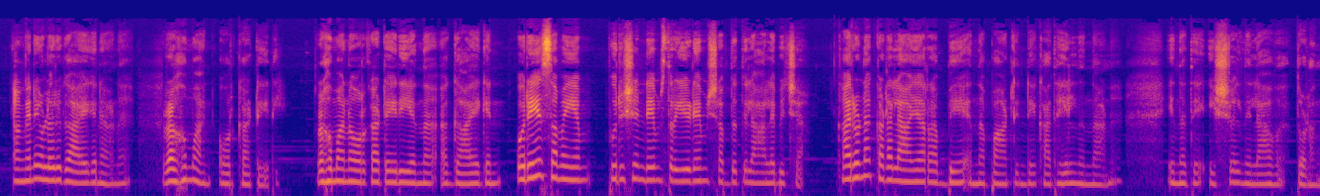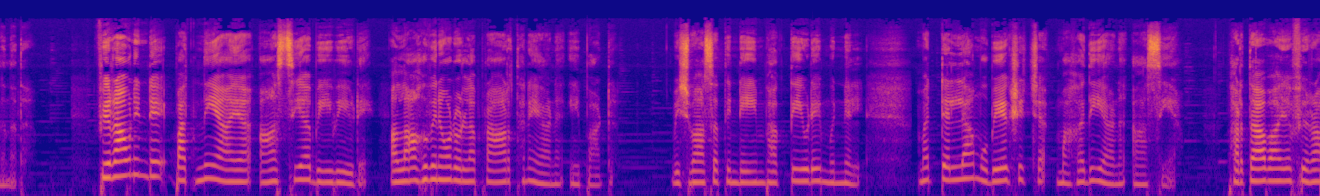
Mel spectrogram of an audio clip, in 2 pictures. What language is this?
Malayalam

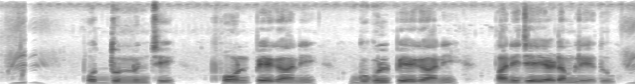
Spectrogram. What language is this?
Telugu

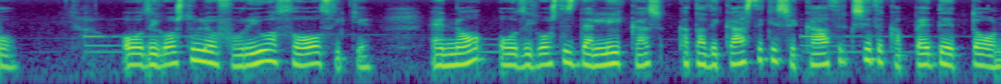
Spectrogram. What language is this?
Greek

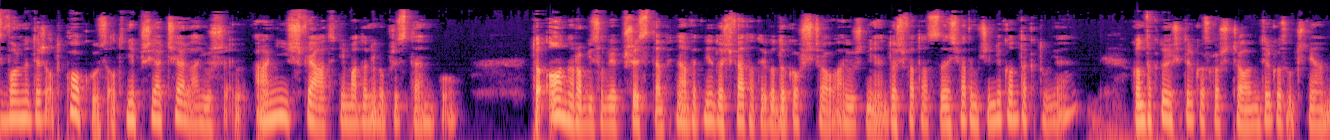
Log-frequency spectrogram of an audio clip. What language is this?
Polish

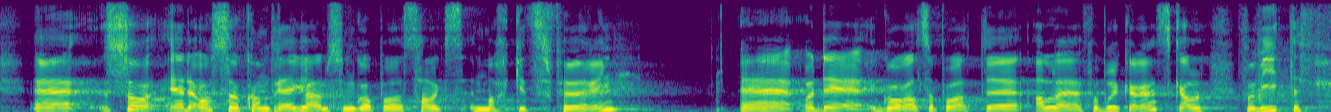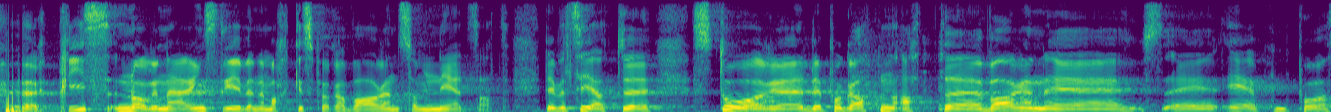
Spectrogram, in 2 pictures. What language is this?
Norwegian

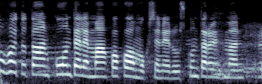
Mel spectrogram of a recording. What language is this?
Finnish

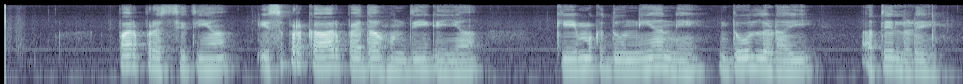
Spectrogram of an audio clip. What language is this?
Punjabi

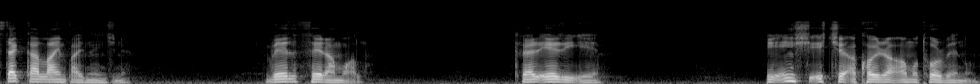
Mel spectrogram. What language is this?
Faroese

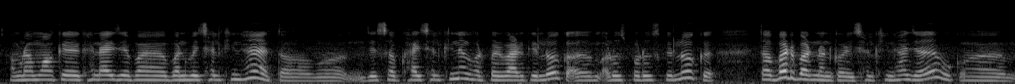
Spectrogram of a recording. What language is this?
Maithili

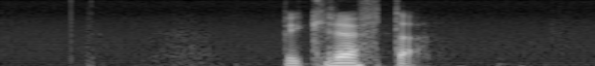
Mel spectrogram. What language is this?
Swedish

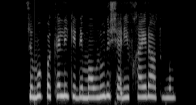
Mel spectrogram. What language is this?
Pashto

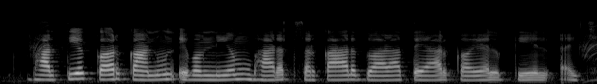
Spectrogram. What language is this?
Maithili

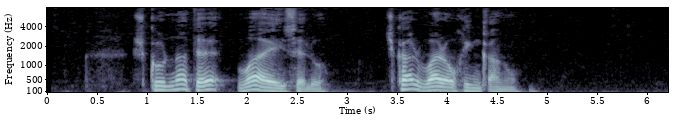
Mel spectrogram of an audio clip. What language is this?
Laz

